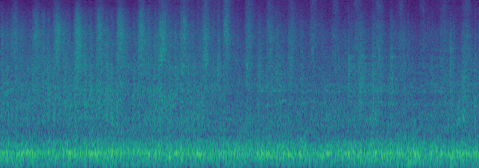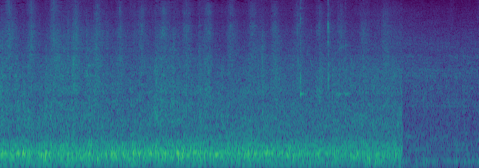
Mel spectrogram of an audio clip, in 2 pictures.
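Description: Steam-hauled passenger coaches rolling past, their wheels clicking over the rail joints in a steady rhythm of about four clicks a second over a heavy rumble. The sound cuts off suddenly near the end, leaving a much quieter background.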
